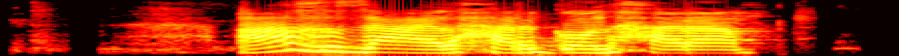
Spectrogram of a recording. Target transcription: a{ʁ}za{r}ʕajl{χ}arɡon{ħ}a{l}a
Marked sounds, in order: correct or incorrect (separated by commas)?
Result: correct, incorrect, incorrect, correct, incorrect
